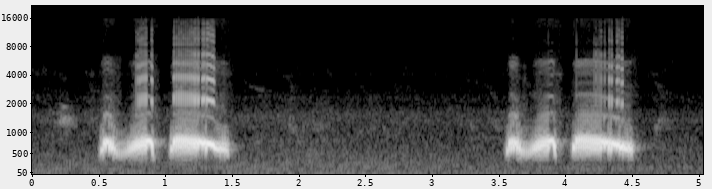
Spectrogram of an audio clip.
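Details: Decoy spotted dove calling to draw wild birds into cooing: two identical low two-part coos about three seconds apart, each a quick wavering note then a fuller held note, in an otherwise silent setting.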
